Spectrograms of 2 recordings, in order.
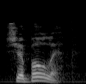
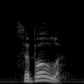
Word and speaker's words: Shibboleth: When they said no, they said to him, then say Shibboleth. And he said, Cibola. For he could not pronounce it right.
